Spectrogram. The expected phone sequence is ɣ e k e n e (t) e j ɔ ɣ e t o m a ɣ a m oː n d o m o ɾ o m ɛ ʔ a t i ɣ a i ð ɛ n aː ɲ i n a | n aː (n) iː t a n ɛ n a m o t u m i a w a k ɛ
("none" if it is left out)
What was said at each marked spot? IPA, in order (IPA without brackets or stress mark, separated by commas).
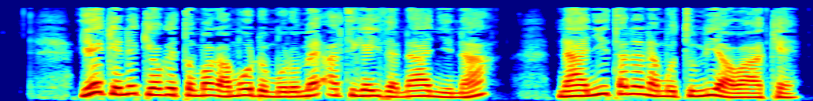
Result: k, ɲ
